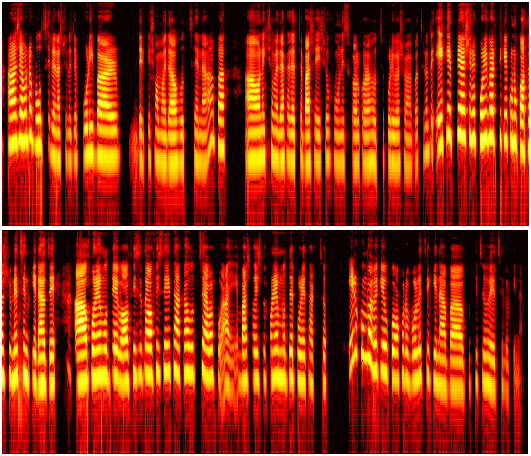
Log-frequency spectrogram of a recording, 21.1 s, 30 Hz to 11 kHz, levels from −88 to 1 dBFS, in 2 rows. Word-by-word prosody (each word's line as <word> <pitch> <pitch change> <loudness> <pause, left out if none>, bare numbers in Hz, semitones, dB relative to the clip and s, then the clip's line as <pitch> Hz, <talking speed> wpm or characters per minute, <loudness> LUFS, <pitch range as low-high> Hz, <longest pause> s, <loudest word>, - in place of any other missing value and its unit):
আ - - +5 0.2
যেমনটা 295 +2 +3
বলছিলেন 240 -6 -4
আসলে 175 0 -18
যে 180 - -9
পরিবার 195 -2 +2 0.2
উব 185 - -23 0.4
দেরকে 170 +1 -9
সময় 165 -2 -6
দেওয়া 155 0 +1
হচ্ছে 165 +2 -13
না। 160 - -6 0.2
বা 240 - +2 0.5
আ - - +2 0.2
অনেক 185 +1 -3
সময় 180 -3 -7
দেখা 175 0 -6
যাচ্ছে 170 +2 -6
বাসায় 165 +1 -1
এসেও 175 +2 -15
ফোন 165 -1 -14
স্ক্রল 160 -1 -10
করা 160 0 -6
হচ্ছে, 155 -2 -13
পরিবার 160 -1 -7
সময় 150 -2 -14
পাচ্ছে 160 +4 -17
না। - - -10
তো - - -5 0.2
এক্ষেত্রে 325 +5 +2
আসলে 310 -1 -1
পরিবার 305 +2 +5
থেকে 290 -1 0
কোনো 275 -1 +2
কথা 230 +1 +4
শুনেছেন 235 +1 -1
কিনা? 195 -2 +4 0.2
যে, 195 - +1 0.5
"আ - - +12 0.2
ফোনের 230 0 +3
মধ্যে 240 0 -3 0.3
অফিসে 240 +4 -6
তো - - 0
অফিসেই 265 +1 -4
থাকা 255 0 +1
হচ্ছে। 255 +2 -11
আবার 230 +1 0 0.3
আ - - +1 0.2
এ - - -18
বাসায় 215 +1 -2
এসে 220 +1 -19
ফোনের 230 +1 -1
মধ্যে 225 0 -6
পড়ে 200 -1 -3
থাকছ।" 190 -1 -11 0.6
এরকমভাবে 385 -6 +2
কেউ 265 -1 +1
কখনো 220 +1 -4
বলেছে 225 +2 -5
কিনা 195 -3 -4
বা 175 -1 +1 0.2
ব - - -68
কিছু 205 0 -18
হয়েছিল 175 -1 -8
কিনা? - - -26
210 Hz, 185 wpm, -20 LUFS, 175-250 Hz, 0.6 s, আ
